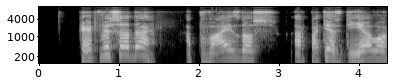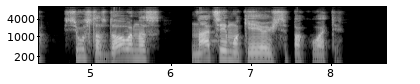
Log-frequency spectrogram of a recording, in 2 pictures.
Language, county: Lithuanian, Klaipėda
